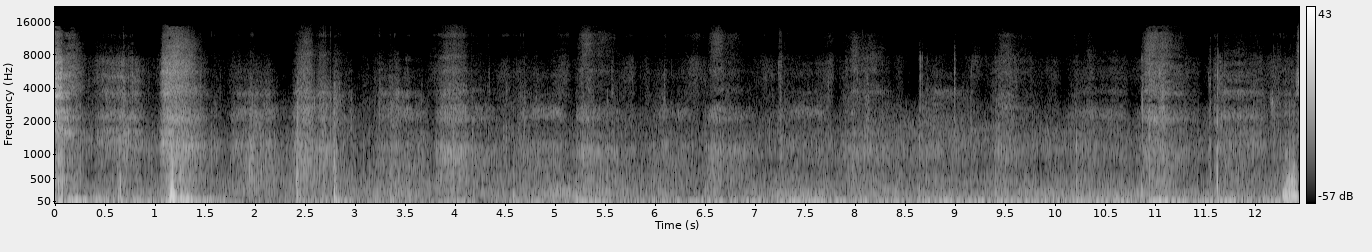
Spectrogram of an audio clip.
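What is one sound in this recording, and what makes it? Footsteps crunch on a stony path.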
